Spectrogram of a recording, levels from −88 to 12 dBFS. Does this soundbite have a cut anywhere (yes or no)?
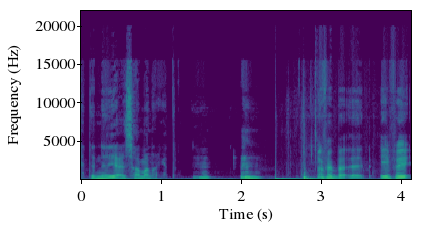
yes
